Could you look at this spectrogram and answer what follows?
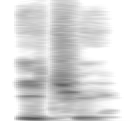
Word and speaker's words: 一: It is pronounced Ichi, and it is written with a single horizontal stroke from left to right.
